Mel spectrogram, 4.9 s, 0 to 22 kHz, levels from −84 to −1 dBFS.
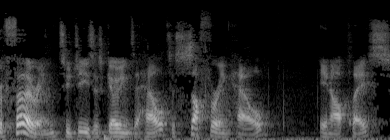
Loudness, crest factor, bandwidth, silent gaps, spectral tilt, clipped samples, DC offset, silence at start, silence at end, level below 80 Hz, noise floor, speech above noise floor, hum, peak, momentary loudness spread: -32 LUFS; 20 dB; 15.5 kHz; none; -4 dB/octave; under 0.1%; under 0.1%; 0 s; 0 s; -54 dBFS; -54 dBFS; 22 dB; none; -12 dBFS; 13 LU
